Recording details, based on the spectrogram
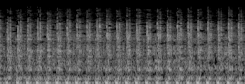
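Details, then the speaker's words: Verza motorcycle idling before repair: rough idle with fast regular metallic clatter about ten a second on every firing pulse, very harsh-sounding cam chain; mechanic checks the cam chain tensioner by loosening and turning it, and the noise seems to disappear. Cam chain rattle. "Nah itu ya sahabat semua kasar sekali suaranya ya kasar sekali suaranya"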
